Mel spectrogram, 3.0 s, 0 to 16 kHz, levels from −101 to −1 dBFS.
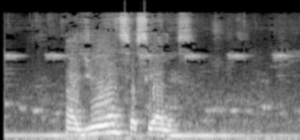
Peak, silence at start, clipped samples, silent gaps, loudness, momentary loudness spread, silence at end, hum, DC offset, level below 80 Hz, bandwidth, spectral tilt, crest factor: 0 dBFS; 0.05 s; under 0.1%; none; -10 LUFS; 17 LU; 0 s; none; under 0.1%; -28 dBFS; 11.5 kHz; -5 dB/octave; 12 dB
